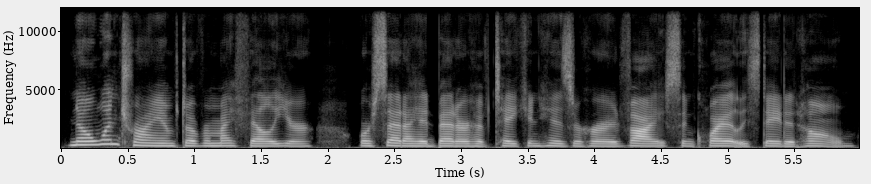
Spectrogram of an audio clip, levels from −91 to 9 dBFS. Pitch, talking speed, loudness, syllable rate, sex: 210 Hz, 220 wpm, -19 LUFS, 5.8 syllables/s, female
